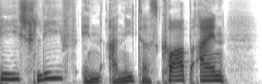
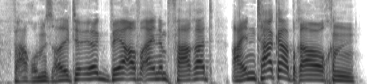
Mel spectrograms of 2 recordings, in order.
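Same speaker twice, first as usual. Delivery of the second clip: exasperated, raised-pitch complaint; exhausted grumble; 6 semitones higher, 5 dB louder than usual. A narrator's reading. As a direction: grumble loudly at a useless gadget. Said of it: "ein erschöpftes Grummeln". (genervtes Grummeln)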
